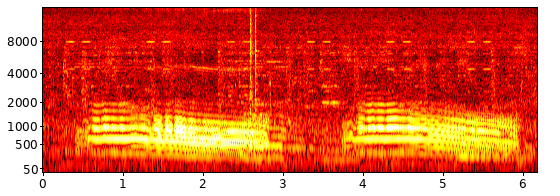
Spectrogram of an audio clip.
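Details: Russian Blue cat in a Nagoya veterinary clinic during treatment that includes light therapy, an injection, a tea tree oil spray and brushing. Two long, plaintive meows of about two seconds each, steady then sinking, sound in a quiet room.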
